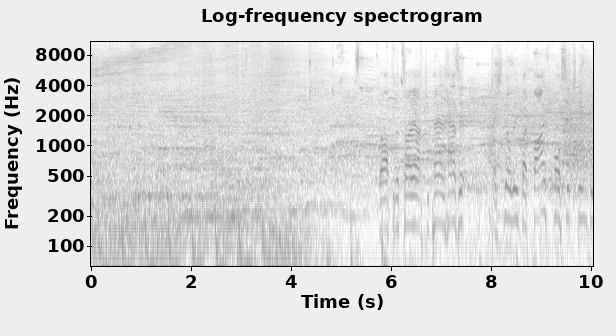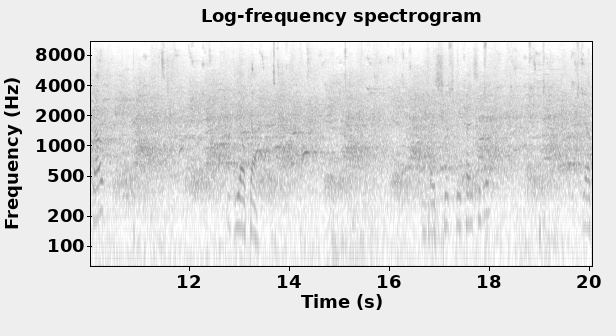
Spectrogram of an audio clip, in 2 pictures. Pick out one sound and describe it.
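A large crowd cheers and chatters in an echoing arena.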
